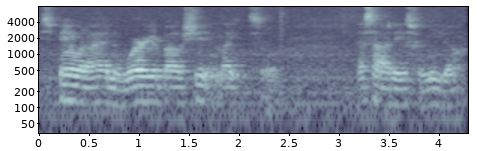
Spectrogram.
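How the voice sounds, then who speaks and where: A man's voice: mid-range voice, little pitch movement, fairly quick, a little mellow. A man in his twenties in a casual group chat, talking in a blunt, frank way. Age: 20s. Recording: roomy, distant mic, faint noise.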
